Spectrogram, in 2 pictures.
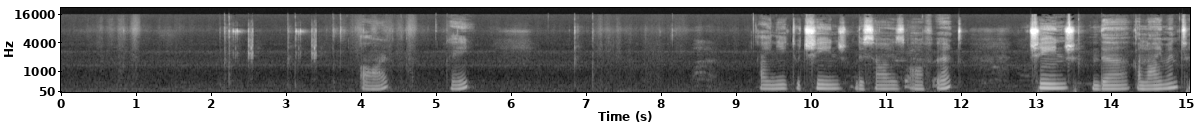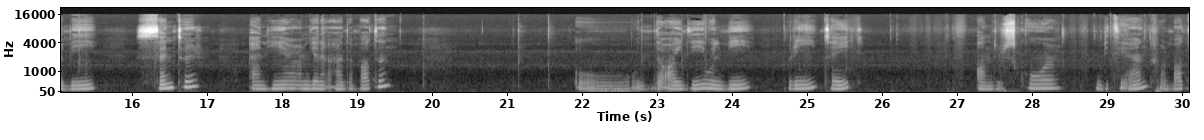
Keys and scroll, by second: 2.0 o, 2.8 i, 3.1 u, 12.8 Page_Up.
